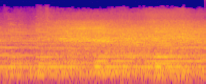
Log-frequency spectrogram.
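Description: A car engine revs hard with tires screeching, a loud, continuous roar that holds steady and swells slightly midway, with no voices.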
